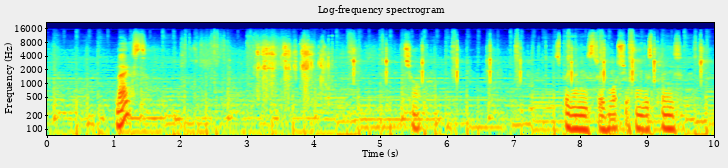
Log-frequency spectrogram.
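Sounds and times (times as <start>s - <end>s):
background music: 0.0s - 10.0s
scissors snipping: 3.7s - 10.0s.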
